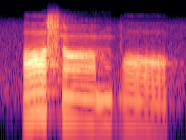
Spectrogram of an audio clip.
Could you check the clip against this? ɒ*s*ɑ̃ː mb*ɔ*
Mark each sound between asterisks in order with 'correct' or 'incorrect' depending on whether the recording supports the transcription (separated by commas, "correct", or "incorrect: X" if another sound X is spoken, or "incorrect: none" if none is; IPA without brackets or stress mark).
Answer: correct, correct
